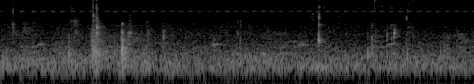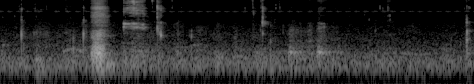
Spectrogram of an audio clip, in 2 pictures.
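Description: Faint close-up chewing of instant noodles, with a few clicks of a fork against the plate; the loudest knock comes about seven seconds in.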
